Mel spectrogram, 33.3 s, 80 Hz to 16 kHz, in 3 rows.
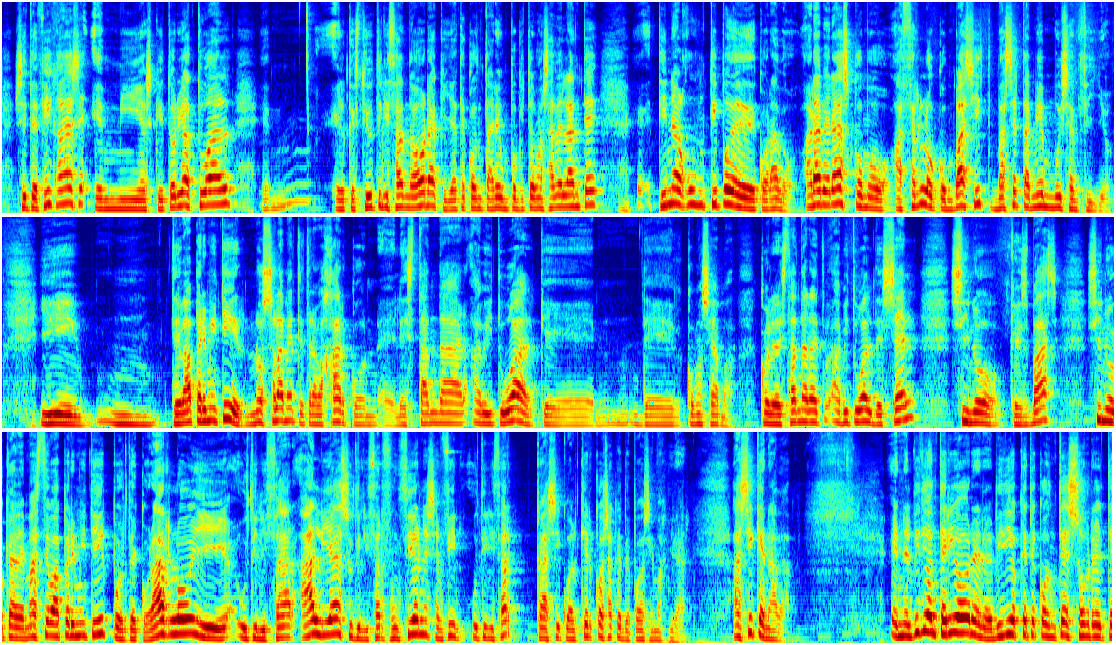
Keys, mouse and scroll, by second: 3.1-33.3 drag.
